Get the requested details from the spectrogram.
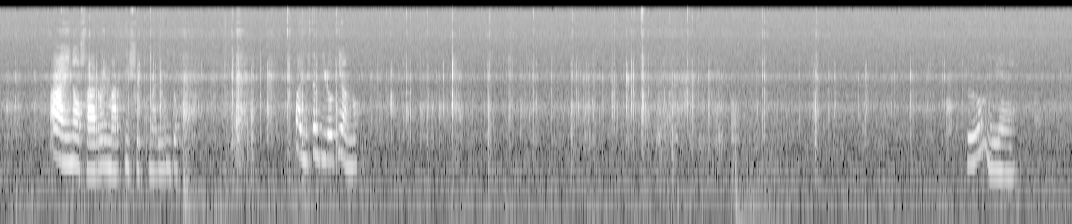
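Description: A boy talks into a headset microphone in short bursts.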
